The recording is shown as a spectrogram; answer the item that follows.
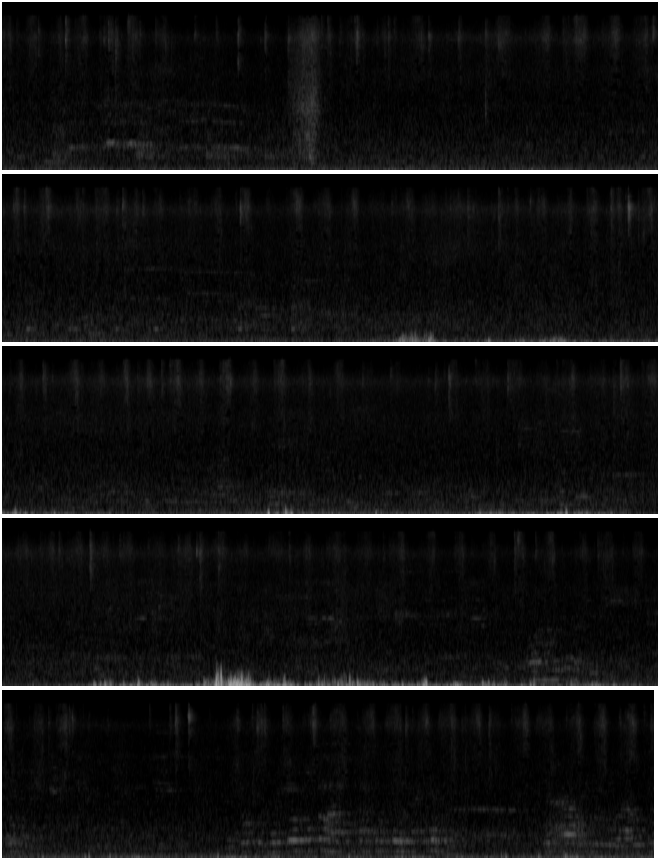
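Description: Paintbrush bristles scrubbing white paint onto a rough cement vase, a soft repeated scratching. Low thuds and rumbles come a few times, loudest about two-thirds of the way in.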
